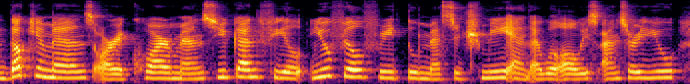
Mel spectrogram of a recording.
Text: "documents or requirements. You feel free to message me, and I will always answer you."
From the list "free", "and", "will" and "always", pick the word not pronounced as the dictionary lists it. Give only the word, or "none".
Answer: always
